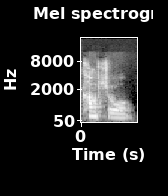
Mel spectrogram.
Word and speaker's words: comfortable: It's like comfortable. Like not really. No, it's a schwa sound, actually, guys.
